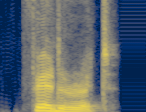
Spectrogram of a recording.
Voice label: "federate", Indian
